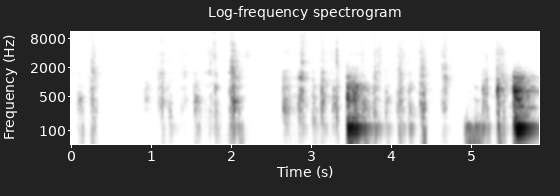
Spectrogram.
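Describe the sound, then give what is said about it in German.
Shuffling a deck of cards during a card reading: soft riffles, taps and thuds come sporadically at first, then in denser bursts in the second half, with a low hum under some of them. “dass diese Karten hier durch die Gegend fliegen und schon wieder, und ich mische wie immer”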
